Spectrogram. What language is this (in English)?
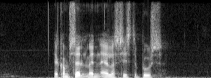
Danish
